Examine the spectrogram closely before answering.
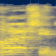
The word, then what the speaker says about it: Maharashtrian: And the EP description for Sabudana Khichdi is it's a perfect and correct me if I'm not pronouncing it correctly, Maharashtrian comfort food. Maharashtrian, yeah. That is the state in India where I come from.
